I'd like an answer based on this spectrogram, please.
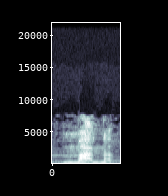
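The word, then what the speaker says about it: من: Le mot en bleu ciel se prononce man. Définition du mot man dans Sourate 79, verset 37.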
